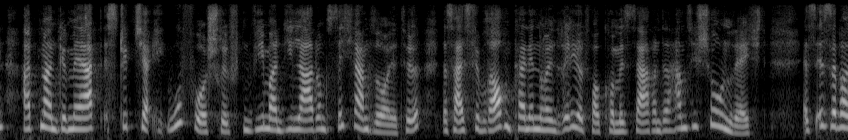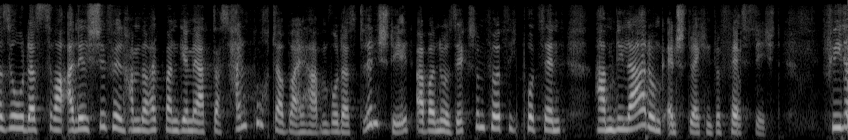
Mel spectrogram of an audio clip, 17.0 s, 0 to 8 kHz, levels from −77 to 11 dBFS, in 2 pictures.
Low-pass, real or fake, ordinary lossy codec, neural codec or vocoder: 7.2 kHz; fake; none; codec, 16 kHz in and 24 kHz out, 0.8 kbps, FocalCodec, streaming, 65536 codes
